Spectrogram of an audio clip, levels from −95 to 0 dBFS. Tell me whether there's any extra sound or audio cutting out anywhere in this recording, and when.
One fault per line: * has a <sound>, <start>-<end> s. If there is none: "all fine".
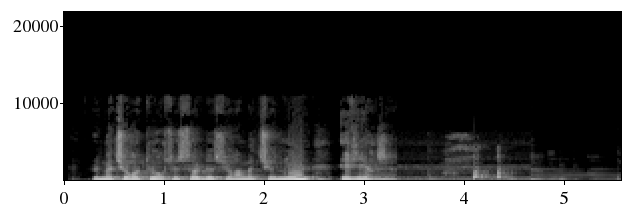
* has a laugh, 3.6-4.5 s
